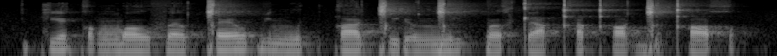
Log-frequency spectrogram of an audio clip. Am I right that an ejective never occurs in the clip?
yes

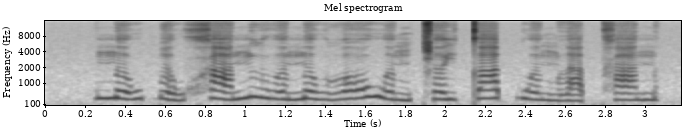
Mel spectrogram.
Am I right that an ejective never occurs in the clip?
yes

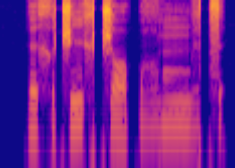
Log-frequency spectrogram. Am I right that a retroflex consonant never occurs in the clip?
yes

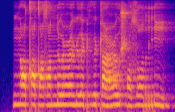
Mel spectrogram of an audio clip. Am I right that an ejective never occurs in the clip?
yes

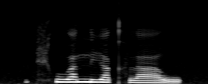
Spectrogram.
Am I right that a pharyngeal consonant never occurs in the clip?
yes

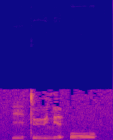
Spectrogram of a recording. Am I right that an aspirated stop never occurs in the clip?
yes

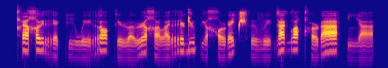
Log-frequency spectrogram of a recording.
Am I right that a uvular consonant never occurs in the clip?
no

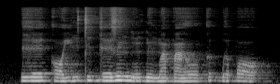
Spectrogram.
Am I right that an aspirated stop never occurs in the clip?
yes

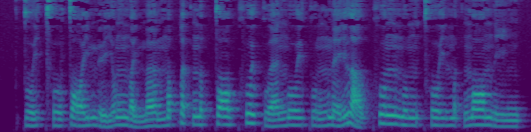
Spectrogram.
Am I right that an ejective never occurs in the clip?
yes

